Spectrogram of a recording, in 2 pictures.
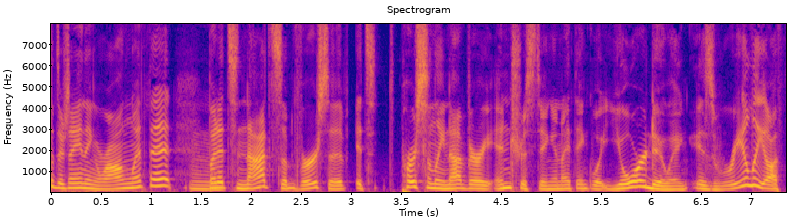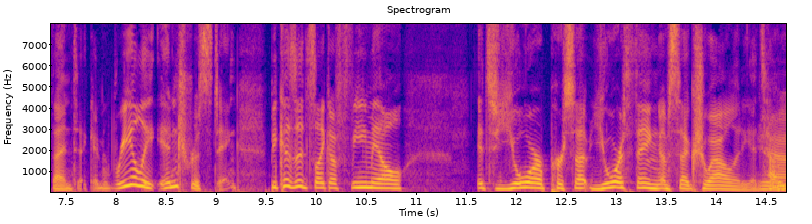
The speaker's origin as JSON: {"language": "English", "town": "Windsor", "region": "Ontario", "country": "Canada", "said": "I'm from Sweet Windsor."}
